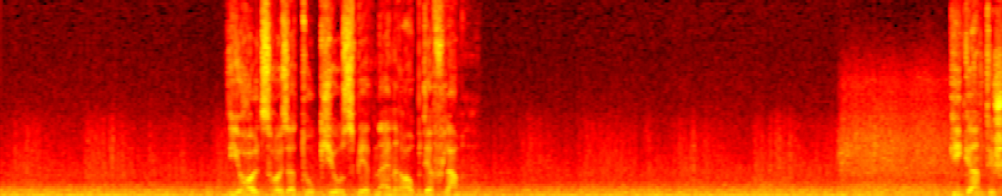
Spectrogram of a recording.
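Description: Bombs explode with deep rumbling booms.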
